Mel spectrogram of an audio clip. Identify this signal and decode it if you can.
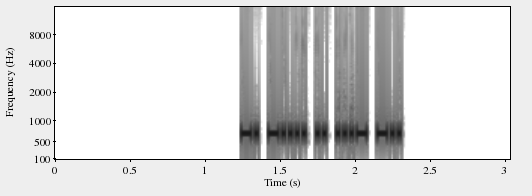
Morse code, heard as a keyed tone, about 53 wpm, 700 Hz. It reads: N6IVD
